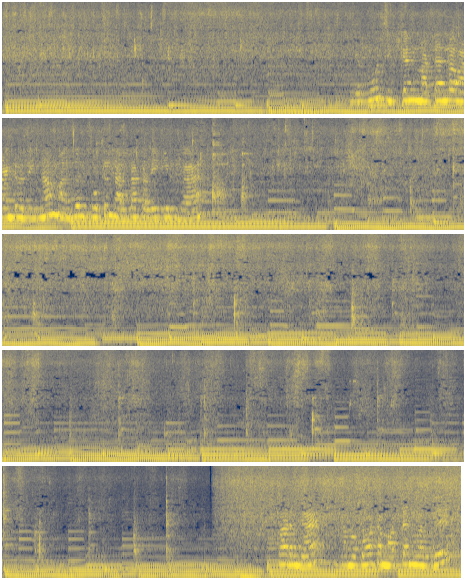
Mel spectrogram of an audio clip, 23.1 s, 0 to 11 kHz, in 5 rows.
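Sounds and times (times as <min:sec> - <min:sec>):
meat sizzling in oil: 0:00.0 - 0:23.0
spatula scraping metal pot: 0:14.8 - 0:20.4.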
